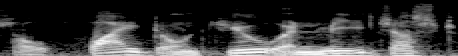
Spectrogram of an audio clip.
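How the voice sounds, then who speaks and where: A man's voice: deep voice, lively intonation, a little slow, gravelly, heavily acted. An actor playing a devoted but restless husband, a ventriloquist telling his own story in a 1970s radio drama. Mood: earnest, reassuring. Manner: dramatic, reflective first-person storytelling. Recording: muffled radio broadcast, music behind.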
